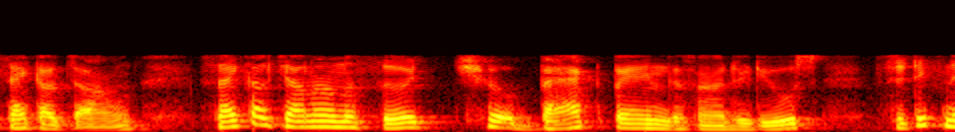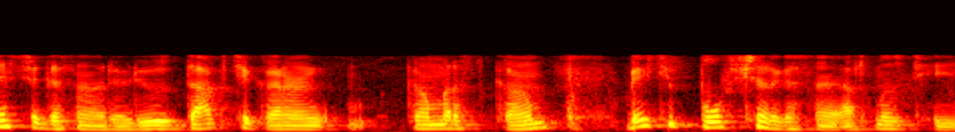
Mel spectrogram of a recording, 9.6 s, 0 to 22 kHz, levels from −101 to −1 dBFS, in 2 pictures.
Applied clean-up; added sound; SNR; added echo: none; none; none; none.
